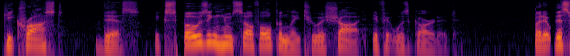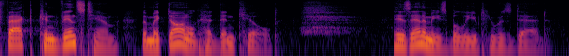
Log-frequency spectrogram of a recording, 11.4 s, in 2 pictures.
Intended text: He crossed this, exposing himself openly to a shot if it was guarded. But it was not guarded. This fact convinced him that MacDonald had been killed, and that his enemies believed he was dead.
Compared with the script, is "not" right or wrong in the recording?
wrong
